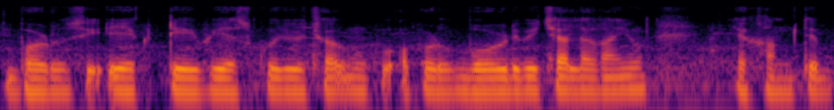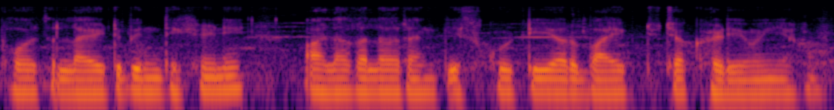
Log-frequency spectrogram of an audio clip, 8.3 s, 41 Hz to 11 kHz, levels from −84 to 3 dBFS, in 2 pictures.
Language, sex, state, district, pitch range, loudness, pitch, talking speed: Hindi, male, Uttarakhand, Tehri Garhwal, 105-110 Hz, -30 LUFS, 105 Hz, 230 wpm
